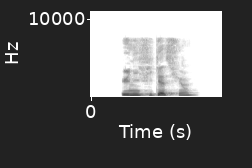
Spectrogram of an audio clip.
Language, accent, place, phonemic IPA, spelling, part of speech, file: French, France, Lyon, /y.ni.fi.ka.sjɔ̃/, unification, noun, LL-Q150 (fra)-unification.wav
- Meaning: unification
